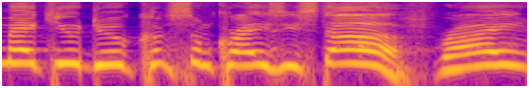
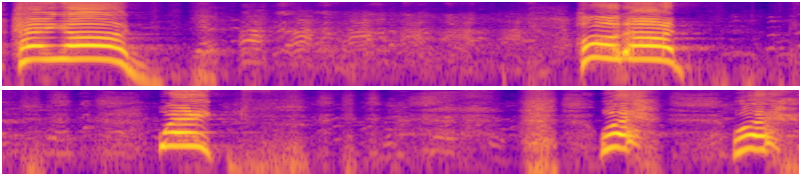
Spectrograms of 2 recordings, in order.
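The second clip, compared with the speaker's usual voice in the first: high, loud strained shout; calling out; 8 semitones higher, 7 dB louder, much slower than usual. Retold or imitated. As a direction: yell back at the drive-thru worker, exasperated. Calling back to drive-thru worker.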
